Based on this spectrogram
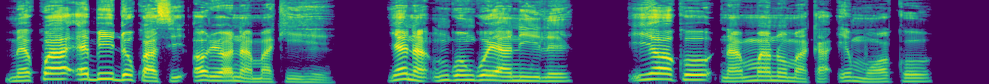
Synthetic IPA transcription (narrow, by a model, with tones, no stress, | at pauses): me˨kʷa˦e˦bi˦do˦kʷa˨sɪ˨ʔɔ˦ɾjɔ˦na˨ma˨ki˦ɦḛ˨ | ja˦na˨ŋ̩˦ɡʷo˦ŋ̩˦ɡʷo˦ja˦niː˦le˦ | i˦ɦe˦ɔ˦kʊ˦na˨m̩˦ma˦nʊ˨ma˨ka̰˨ʔɪ˦mʊ˨ɔ˦kʊ˦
